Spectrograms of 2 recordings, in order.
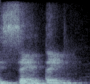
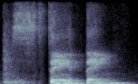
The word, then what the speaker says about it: sentem: No. This is pronounced em, sem, and this is pronounced em, tem, sentem. So you see, sentem, sentem.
